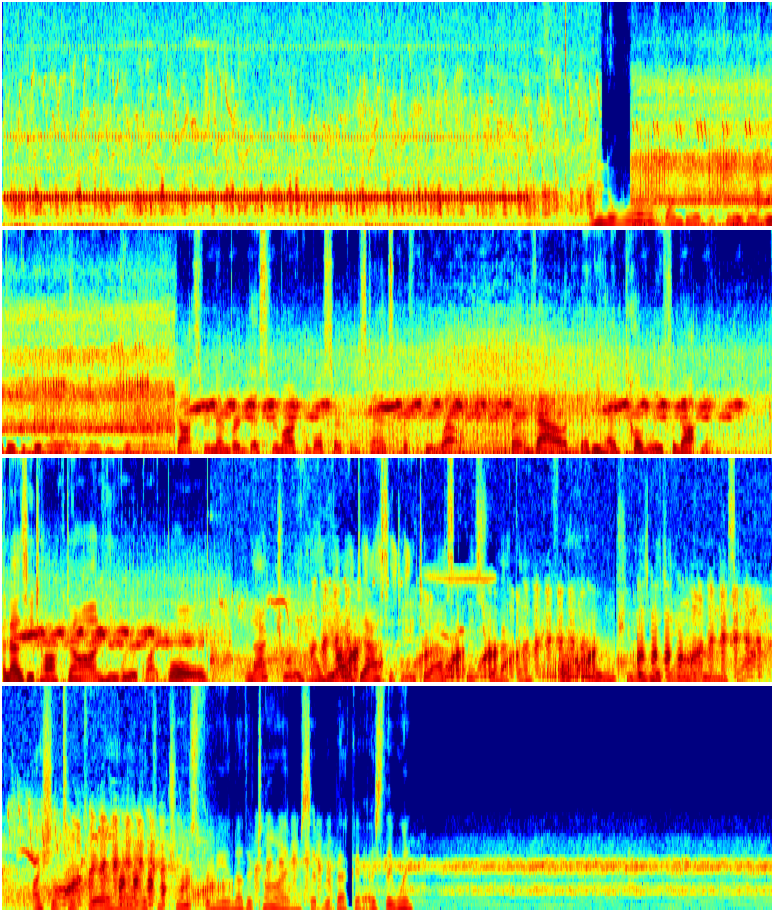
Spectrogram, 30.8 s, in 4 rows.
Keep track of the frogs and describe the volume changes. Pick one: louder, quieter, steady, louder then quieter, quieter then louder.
quieter.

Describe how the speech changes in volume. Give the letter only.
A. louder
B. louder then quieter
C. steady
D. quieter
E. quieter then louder
B.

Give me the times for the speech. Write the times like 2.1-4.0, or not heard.
5.2-27.2.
